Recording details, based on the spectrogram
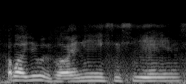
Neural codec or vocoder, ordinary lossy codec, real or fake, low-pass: codec, 16 kHz, 2 kbps, FreqCodec, smaller model; none; fake; 7.2 kHz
